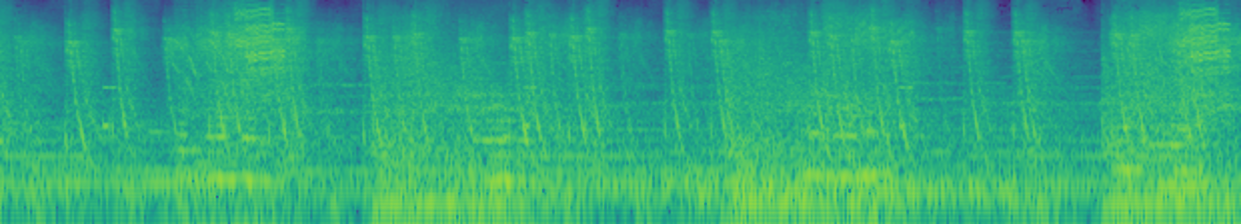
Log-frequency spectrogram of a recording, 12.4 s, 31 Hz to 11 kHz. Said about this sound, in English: All right, I just tossed 3 iron grenades back to back.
